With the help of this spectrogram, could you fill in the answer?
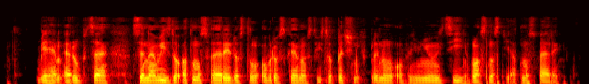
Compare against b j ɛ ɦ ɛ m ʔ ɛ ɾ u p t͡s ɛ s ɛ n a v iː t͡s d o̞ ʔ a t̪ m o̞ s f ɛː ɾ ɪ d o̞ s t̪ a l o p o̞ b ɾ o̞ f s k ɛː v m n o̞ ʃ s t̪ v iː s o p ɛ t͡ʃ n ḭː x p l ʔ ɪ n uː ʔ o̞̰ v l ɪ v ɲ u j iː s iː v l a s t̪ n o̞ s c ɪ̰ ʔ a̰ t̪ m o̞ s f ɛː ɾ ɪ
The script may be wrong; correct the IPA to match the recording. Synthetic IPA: b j ɛ ɦ ɛ m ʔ ɛ ɾ u p t͡s ɛ s ɛ n a v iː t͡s d o̞ ʔ a t̪ m o̞ s f ɛː ɾ ɪ d o̞ s t̪ a l o ʔ o̞ b ɾ o̞ f s k ɛː m n o̞ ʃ s t̪ v iː s o p ɛ t͡ʃ n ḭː x p l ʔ ɪ n uː ʔ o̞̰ v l ɪ v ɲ u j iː t͡s iː v l a s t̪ n o̞ s c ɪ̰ ʔ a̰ t̪ m o̞ s f ɛː ɾ ɪ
